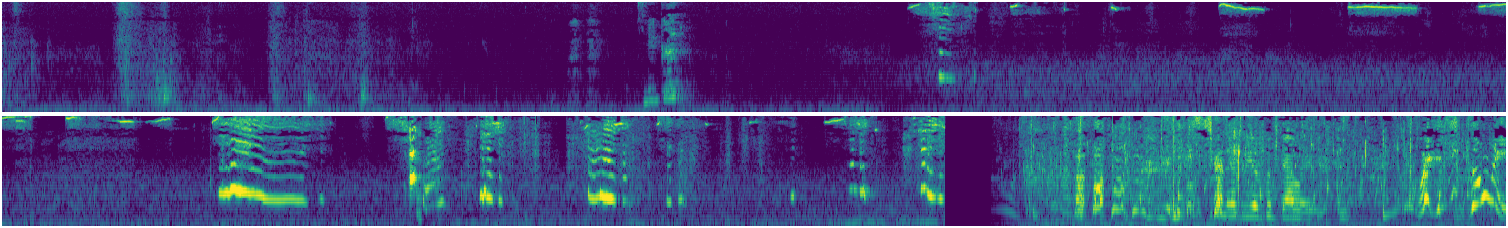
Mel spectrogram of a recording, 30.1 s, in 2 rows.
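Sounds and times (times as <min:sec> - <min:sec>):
dog whining: 0:09.1 - 0:11.4, 0:12.1 - 0:12.8, 0:13.4 - 0:20.2, 0:20.8 - 0:24.5.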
